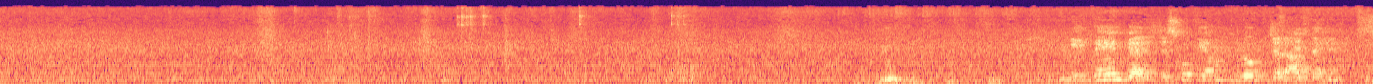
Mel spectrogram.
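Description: A duster rubs across a whiteboard.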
